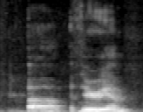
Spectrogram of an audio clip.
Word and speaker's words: Ethereum: That could hurt ETC a little bit, but if that doesn't go down, then I think you're going to see Ethereum, I said it right, and ETC both go up over the next couple Wait for the weeks.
